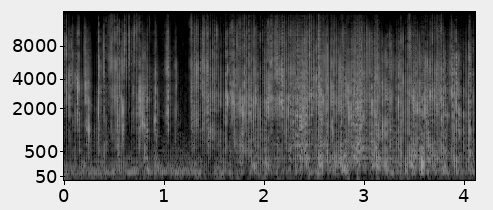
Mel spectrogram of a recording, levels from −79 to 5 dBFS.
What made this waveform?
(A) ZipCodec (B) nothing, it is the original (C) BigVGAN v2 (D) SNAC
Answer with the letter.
C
